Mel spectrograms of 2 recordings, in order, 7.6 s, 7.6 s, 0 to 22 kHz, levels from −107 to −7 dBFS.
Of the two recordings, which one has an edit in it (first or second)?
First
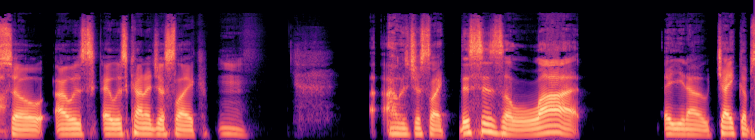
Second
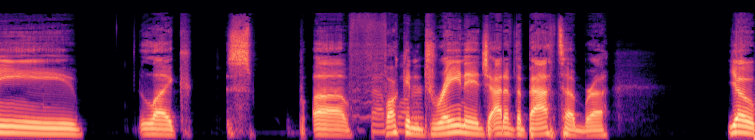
first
